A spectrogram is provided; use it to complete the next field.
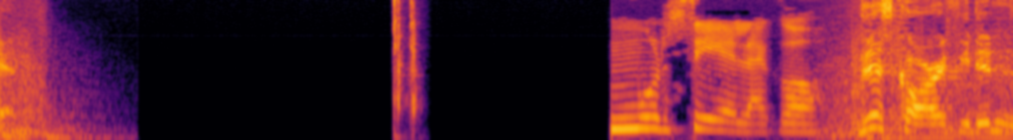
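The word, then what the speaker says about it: Murciélago: Mercielago.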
